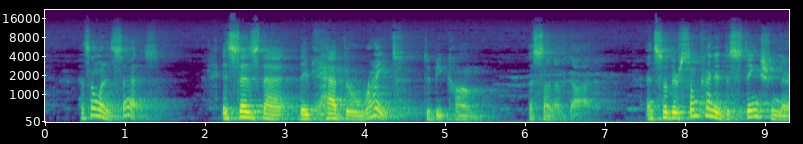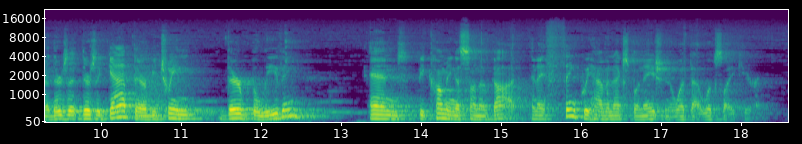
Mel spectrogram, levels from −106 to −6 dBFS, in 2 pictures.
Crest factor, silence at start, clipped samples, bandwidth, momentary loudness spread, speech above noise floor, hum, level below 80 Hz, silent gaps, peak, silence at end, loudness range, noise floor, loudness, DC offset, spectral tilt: 18 dB; 0.45 s; under 0.1%; 12 kHz; 15 LU; 38 dB; none; -68 dBFS; none; -4 dBFS; 0.45 s; 7 LU; -59 dBFS; -21 LUFS; under 0.1%; -6 dB/octave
